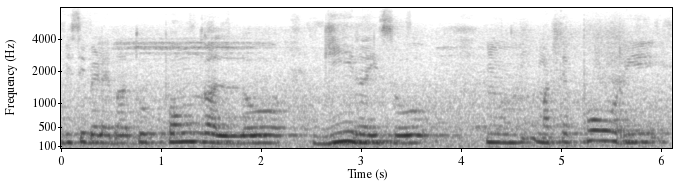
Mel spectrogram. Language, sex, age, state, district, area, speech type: Kannada, male, 60+, Karnataka, Kolar, rural, spontaneous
